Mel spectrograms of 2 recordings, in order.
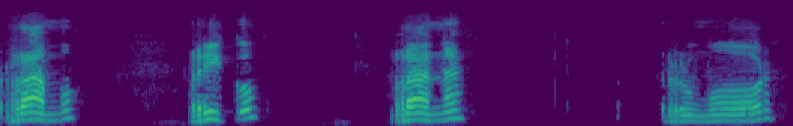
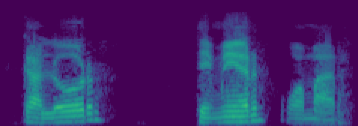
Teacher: se escribe una r al principio y al final de palabra al principio es una fuerte y al final suave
